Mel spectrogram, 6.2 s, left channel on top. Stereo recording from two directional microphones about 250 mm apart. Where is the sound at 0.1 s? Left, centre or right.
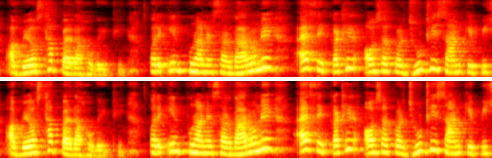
Right.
